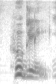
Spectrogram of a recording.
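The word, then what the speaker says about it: Huguely: It's H-U-G-U-E-L-Y, and I had to look up the pronunciation, and it's Hoogly. – U-G-L-Y.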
